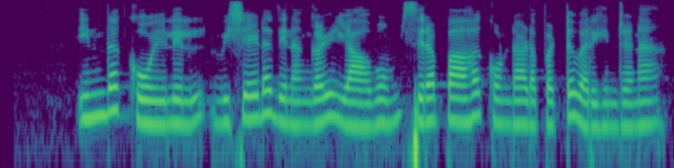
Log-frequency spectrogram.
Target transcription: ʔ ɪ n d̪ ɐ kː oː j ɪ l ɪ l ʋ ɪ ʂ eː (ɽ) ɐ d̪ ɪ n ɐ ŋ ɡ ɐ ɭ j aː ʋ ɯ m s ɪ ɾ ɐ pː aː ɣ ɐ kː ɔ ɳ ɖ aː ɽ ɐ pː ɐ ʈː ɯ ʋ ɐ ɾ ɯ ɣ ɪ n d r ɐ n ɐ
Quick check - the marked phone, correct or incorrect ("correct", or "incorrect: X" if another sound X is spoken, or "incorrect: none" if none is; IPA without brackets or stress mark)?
correct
